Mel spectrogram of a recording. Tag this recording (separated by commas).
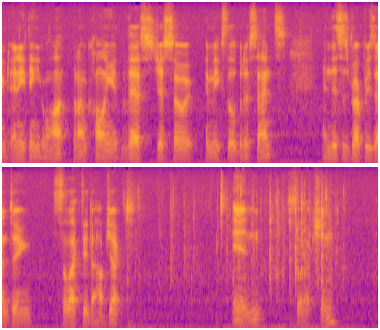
Typing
